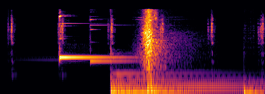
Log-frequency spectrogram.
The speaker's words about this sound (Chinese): 门铃居然在这个时候响了，我的心一下子提到了嗓子眼，而你们却是对视一笑，丝毫没有任何的犹豫。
